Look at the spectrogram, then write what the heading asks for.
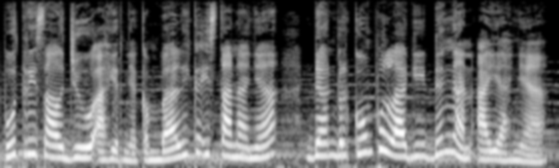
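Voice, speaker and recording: Female narrator for a children's cartoon, expressive storybook reading with a lively, fairly high voice. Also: measured pace, music in the background.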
